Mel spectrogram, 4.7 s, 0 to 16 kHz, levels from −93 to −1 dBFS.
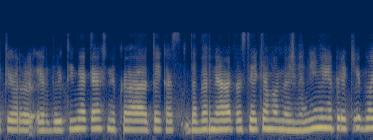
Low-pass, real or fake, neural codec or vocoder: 7.2 kHz; fake; codec, 16 kHz, 1 kbps, FreqCodec, smaller model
